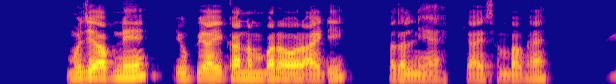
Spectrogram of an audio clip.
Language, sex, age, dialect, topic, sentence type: Hindi, male, 36-40, Garhwali, banking, question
